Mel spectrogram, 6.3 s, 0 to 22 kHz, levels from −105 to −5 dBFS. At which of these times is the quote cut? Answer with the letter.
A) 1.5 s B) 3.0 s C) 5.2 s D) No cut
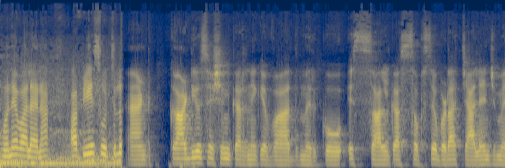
A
